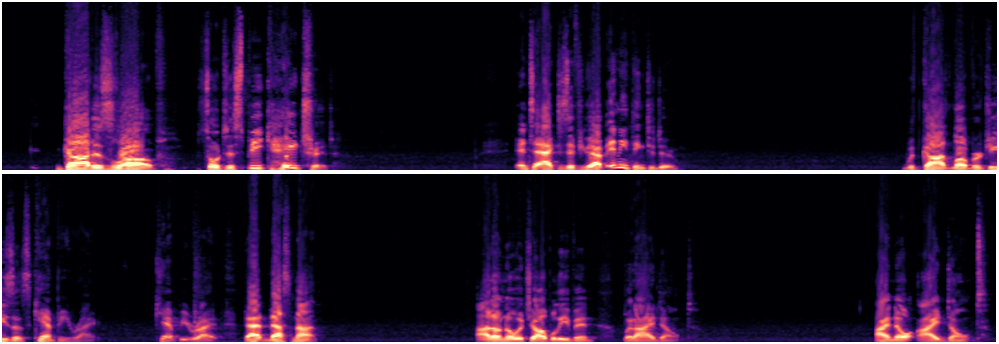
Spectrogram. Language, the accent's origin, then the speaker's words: English; the South, United States; I grew up in the South, man. Let's call that the Bible Belt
